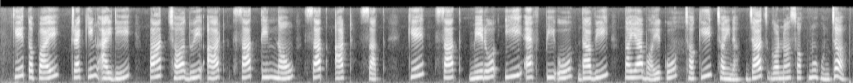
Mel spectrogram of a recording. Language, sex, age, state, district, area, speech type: Nepali, female, 30-45, West Bengal, Kalimpong, rural, read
